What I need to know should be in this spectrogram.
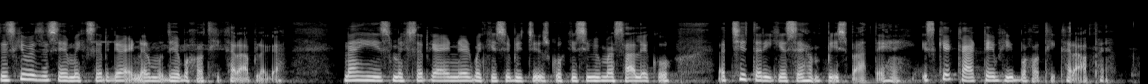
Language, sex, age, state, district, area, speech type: Hindi, male, 30-45, Uttar Pradesh, Sonbhadra, rural, spontaneous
